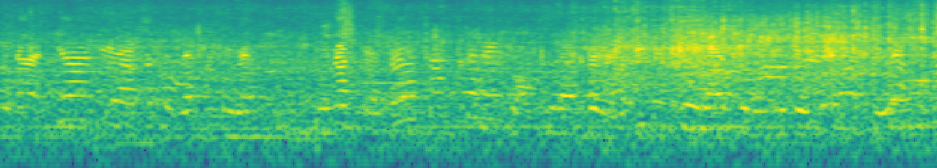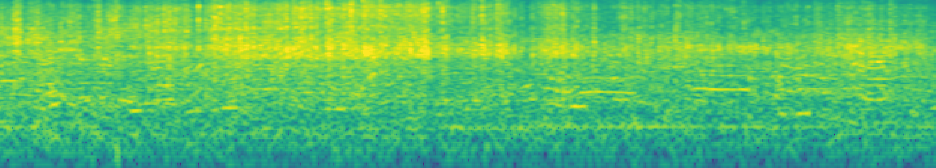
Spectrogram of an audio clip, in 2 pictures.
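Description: People chatter and murmur nearby outdoors.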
